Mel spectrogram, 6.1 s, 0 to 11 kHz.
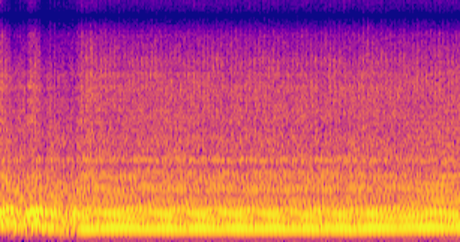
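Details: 1981 Oldsmobile Cutlass G-body V8, revived after sitting nearly a decade: deep V8 settles into a loud idle with a slightly uneven, lumpy beat, a little choppy; rough idle.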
